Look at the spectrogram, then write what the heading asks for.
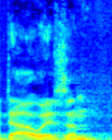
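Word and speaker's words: Taoism: as I've been researching a Daoism which is spelled t a o i s m t a o the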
